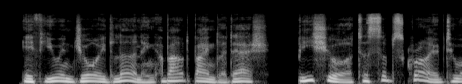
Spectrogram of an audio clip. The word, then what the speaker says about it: Bangladesh: do we say its name correctly we may pronounce it as Bangladesh Bangladesh ban GLA Desh Bangladesh B Bangladesh is rich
